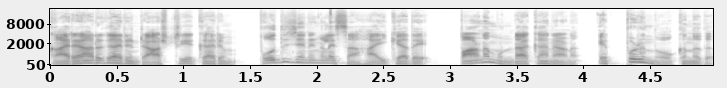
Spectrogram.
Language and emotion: Malayalam, disgusted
